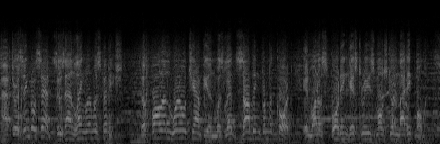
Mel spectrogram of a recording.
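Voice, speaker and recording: Old newsreel announcer, man, lively pitch. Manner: brisk, emphatic announcer delivery. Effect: old newsreel soundtrack. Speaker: newsreel narrator. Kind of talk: scripted newsreel narration. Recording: dull lo-fi film soundtrack with music.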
